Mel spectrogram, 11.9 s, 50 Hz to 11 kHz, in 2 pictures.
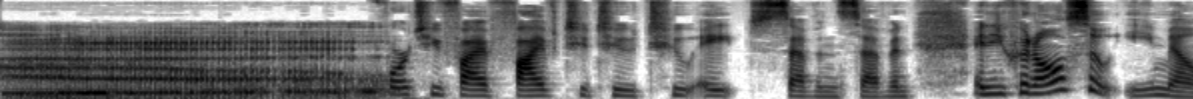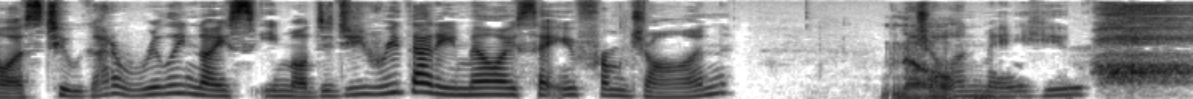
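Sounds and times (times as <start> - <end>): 
long loud rumbling burp: 0.0 - 2.0
speech: 2.0 - 9.7, 10.4 - 11.9.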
